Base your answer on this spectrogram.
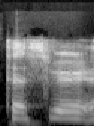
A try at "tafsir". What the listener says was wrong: Tafsir, my friend, it's called it's called tafsir, not tasfir. No, you said tafsir, tasfir.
